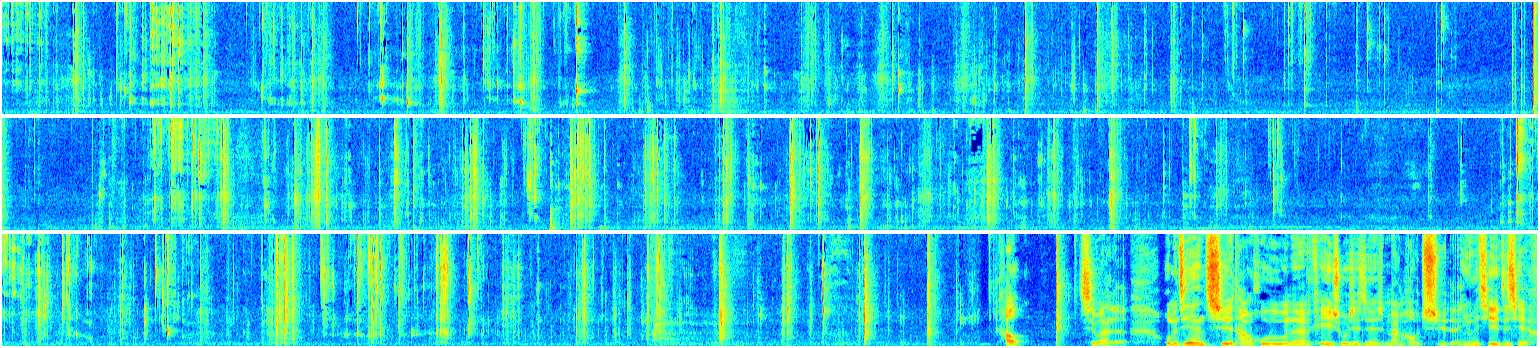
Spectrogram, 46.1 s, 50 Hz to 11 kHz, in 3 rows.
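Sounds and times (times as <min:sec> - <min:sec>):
hard candy crunching: 0:00.0 - 0:14.5, 0:15.1 - 0:28.2, 0:30.3 - 0:40.7
wet chewing: 0:00.0 - 0:15.4, 0:16.2 - 0:28.3, 0:30.4 - 0:40.7.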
